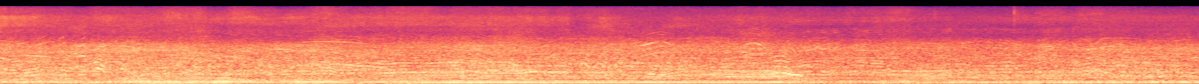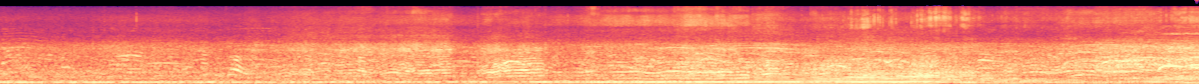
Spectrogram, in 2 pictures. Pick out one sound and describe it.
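A large crowd of men, women and children chatters and calls out outdoors.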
